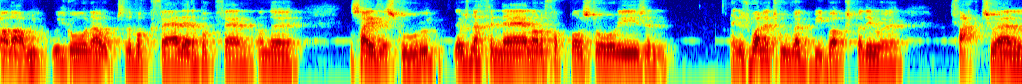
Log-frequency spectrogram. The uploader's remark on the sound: Via Zoom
